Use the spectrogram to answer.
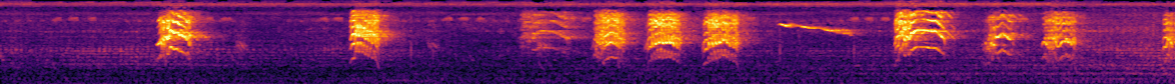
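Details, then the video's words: Parrot calling in the morning: a series of about ten loud, harsh, arched squawks in short bursts, some in quick pairs and triples, plus one thin descending whistle midway, over steady low background hiss. "Parrot Sounds Morning View"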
